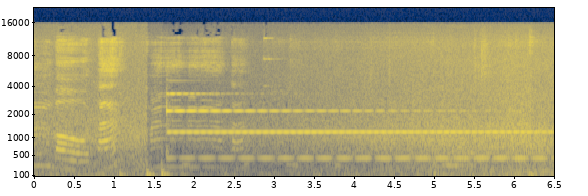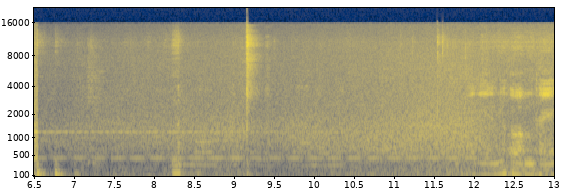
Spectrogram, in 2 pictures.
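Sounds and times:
bowl bell ringing: 1.6 - 11.4.

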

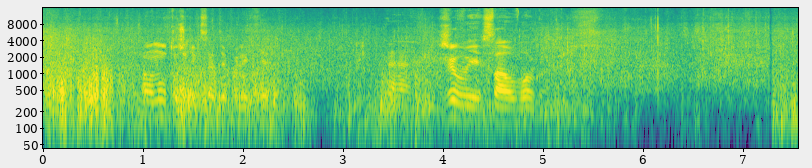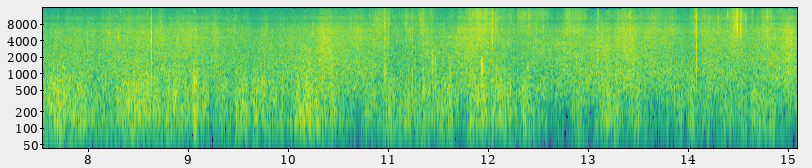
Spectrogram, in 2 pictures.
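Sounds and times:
waves washing against bank: 0.0 - 15.0
wind buffeting microphone: 0.0 - 15.0.

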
